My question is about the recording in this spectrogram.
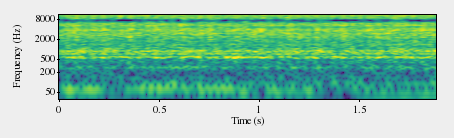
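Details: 2019 Fiat Argo that was whistling and misfiring with a fouled third-cylinder plug, after the valve-cover diaphragm was replaced: even, steady idle with a smooth hum and no whistle or hiss; normal idle.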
